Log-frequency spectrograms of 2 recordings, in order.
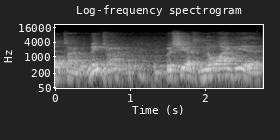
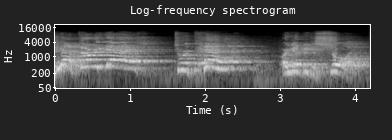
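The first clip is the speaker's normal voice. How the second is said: Jonah's doom shout; 13 semitones higher than usual. Retold or imitated. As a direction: bellow the warning to the city. Jonah preaching doom in street.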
